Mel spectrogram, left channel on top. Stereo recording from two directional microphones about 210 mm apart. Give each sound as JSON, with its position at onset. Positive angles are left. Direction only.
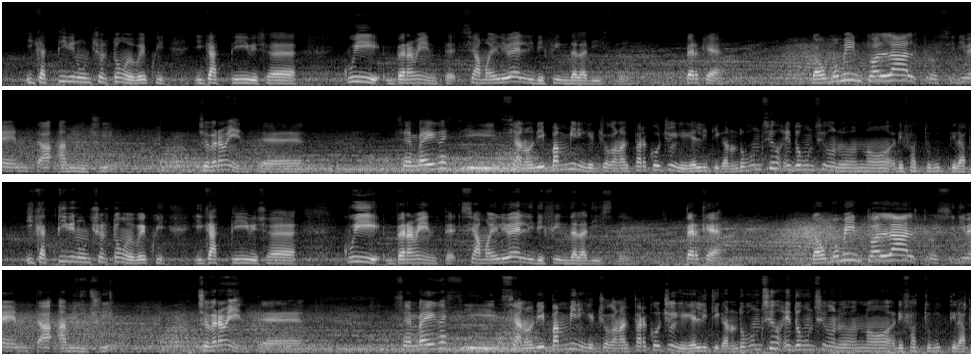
{"t": 0.2, "sound": "speech", "side_deg": 15}
{"t": 7.8, "sound": "a sound", "side_deg": 30}
{"t": 8.1, "sound": "speech", "side_deg": 5}
{"t": 9.7, "sound": "speech", "side_deg": 5}
{"t": 11.3, "sound": "a sound", "side_deg": 20}
{"t": 11.6, "sound": "speech", "side_deg": 0}
{"t": 13.7, "sound": "speech", "side_deg": 20}
{"t": 14.2, "sound": "speech", "side_deg": -15}
{"t": 14.8, "sound": "speech", "side_deg": 15}
{"t": 17.9, "sound": "speech", "side_deg": 15}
